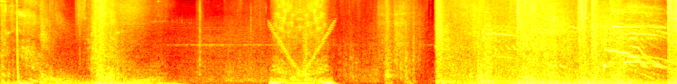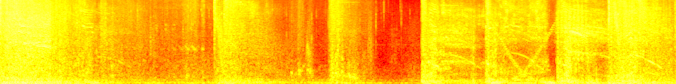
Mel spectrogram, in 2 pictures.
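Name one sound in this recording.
Gunfire blasts in bursts.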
